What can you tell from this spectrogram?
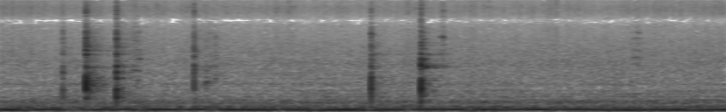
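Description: A metal spatula knocks and scrapes against an aluminium wok about five times in the first half while fish in chilli sauce simmers, over a steady low hum.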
